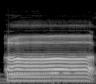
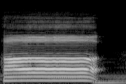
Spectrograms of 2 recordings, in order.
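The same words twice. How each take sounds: First: It sounds strained, with too little airflow. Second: It sounds relaxed, with plenty of airflow.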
